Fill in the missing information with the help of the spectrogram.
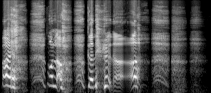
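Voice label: im bleeding, civ hk female; Soldier Of Fortune II Double Helix; XBOX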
